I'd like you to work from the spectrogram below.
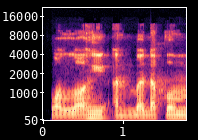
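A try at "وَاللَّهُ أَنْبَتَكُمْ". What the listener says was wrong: Wallahu ambatakum, bukan wallahi. Bukan kosong.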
